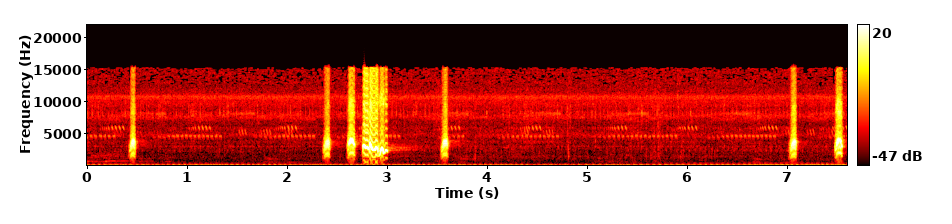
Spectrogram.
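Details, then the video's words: Sooty-headed bulbul used as a lure for wild birds, singing one loud bubbling whistled phrase among scattered thin high notes, with long pauses and a steady low hum throughout. "SUARA BURUNG KUTILANG GACOR COCOK UNTUK PANGGILAN BURUNG KUTILANG LIAR DAN PIKAT AJARAN"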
